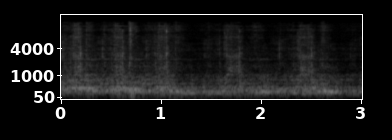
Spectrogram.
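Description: A sewing machine runs continuously while stitching a fabric stocking shape, a fast, steady mechanical whir with rhythmic needle clatter, close and moderately loud with no talking.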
